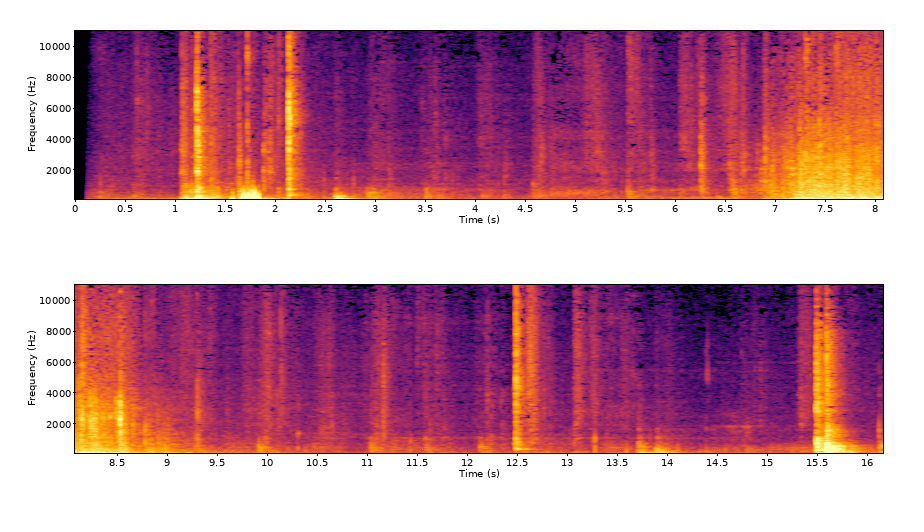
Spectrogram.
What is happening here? I opened the door to my bedroom, turned on the light and then went to the wardrobe and opened it (sliding door). I then went back, turned off the light and closed the door.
